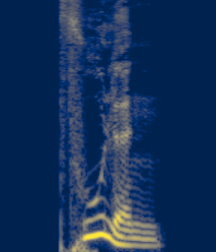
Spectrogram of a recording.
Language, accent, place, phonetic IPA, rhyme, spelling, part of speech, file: German, Germany, Berlin, [ˈp͡fuːlən], -uːlən, Pfuhlen, noun, De-Pfuhlen.ogg
- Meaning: dative plural of Pfuhl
